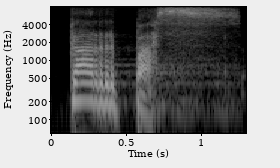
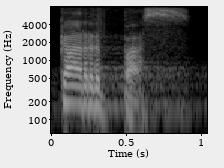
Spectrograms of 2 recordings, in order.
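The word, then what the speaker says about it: karpas: Luego, carpas, así se pronuncia esa palabrita, carpas, que eran verduras, ¿ya?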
